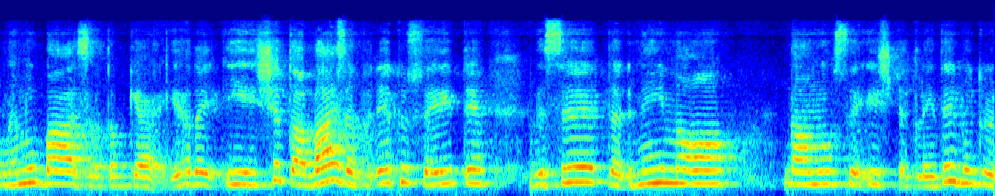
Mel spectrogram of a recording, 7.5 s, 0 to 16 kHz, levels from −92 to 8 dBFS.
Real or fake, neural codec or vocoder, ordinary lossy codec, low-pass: fake; codec, 24 kHz, 0.9 kbps, WavTokenizer, small release; Opus, 32 kbps; 10.8 kHz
